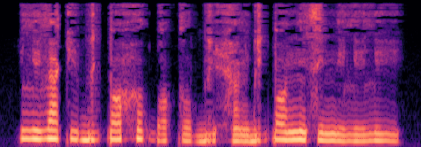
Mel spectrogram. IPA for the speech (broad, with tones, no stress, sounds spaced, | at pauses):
l i˦ l a˦ k i˧ b i˧ k͡p ɔ˦ h o˦˨ ɡ͡b ɔ˨ k o˨ b i˨ h ã˨ ɡ͡b i˨˦ k͡p ɔ˦ n ĩ˧ s i˧ n i˨ l i˨˦ l i˦˨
